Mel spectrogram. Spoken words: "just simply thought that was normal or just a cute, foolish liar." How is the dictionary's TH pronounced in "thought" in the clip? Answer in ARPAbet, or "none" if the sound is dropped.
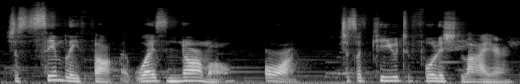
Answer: TH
